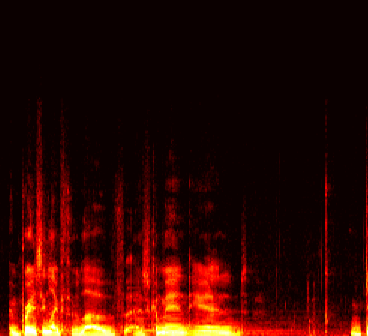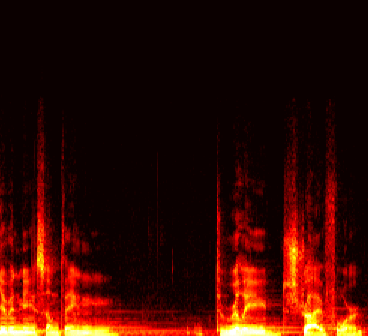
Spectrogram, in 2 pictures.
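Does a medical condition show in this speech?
Yes: ALS; massage and aquatic therapy; still has voice, voice loss expected.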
